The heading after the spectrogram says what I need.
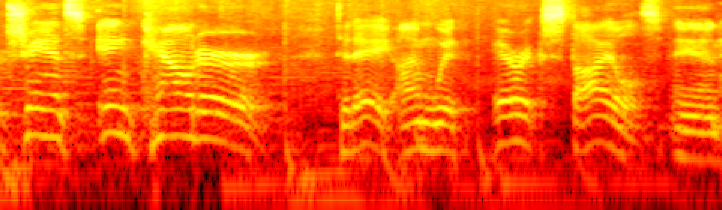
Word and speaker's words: Eric Stiles: this is another chance encounter today i'm with eric styles and how are you doing today eric hey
